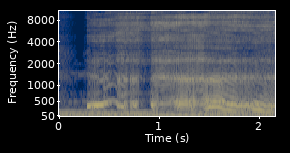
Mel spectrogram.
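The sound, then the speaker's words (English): A raspy, croaking voice lets out a few wavering, strained moans, rising and falling in pitch like a weak call for help, with a steady low hum underneath. “So as you kind of walk, you know, through this blank room, up to the door, you notice it's open just a crack, and before you can even get up to the room, you hear these gravelly croaks for help.”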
